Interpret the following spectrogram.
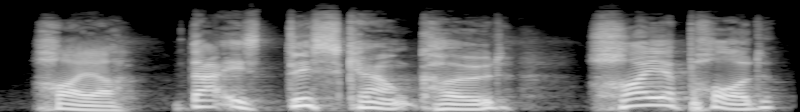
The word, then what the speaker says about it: Haier: You spell it like this, Chris. HAIER. Hire.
